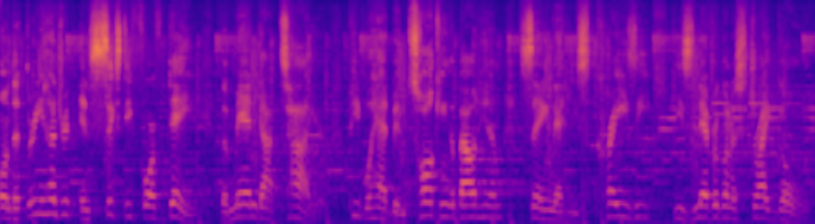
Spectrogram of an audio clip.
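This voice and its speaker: Music plays behind a man with a high voice. He speaks at a moderate pace with lively intonation. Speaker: preacher, motivational speaker. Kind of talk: sermon-style motivational talk to camera.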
